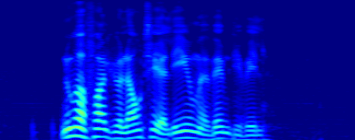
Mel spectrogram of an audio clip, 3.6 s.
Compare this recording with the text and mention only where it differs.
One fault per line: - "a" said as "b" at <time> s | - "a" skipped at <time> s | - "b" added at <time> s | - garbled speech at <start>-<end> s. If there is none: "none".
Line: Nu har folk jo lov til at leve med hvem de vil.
none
